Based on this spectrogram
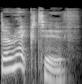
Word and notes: directive: British English

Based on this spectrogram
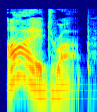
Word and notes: eyedrop: British English

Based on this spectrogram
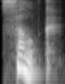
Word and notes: sulk: British English

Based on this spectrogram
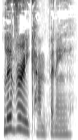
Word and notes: livery company: American English

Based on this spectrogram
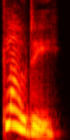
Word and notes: cloudy: British English

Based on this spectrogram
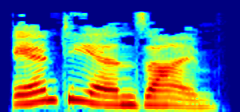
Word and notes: antienzyme: British English

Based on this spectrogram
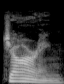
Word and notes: jarring: American English

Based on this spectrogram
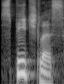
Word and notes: speechless: American English

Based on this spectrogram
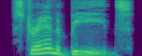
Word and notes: strand of beads: American English

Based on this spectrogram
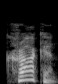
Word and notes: kraken: British English

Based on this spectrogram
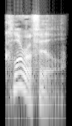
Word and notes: chlorophyl: British English

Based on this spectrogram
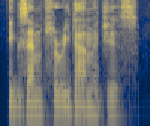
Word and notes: exemplary damages: British English

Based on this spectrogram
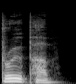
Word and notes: brewpub: British English

